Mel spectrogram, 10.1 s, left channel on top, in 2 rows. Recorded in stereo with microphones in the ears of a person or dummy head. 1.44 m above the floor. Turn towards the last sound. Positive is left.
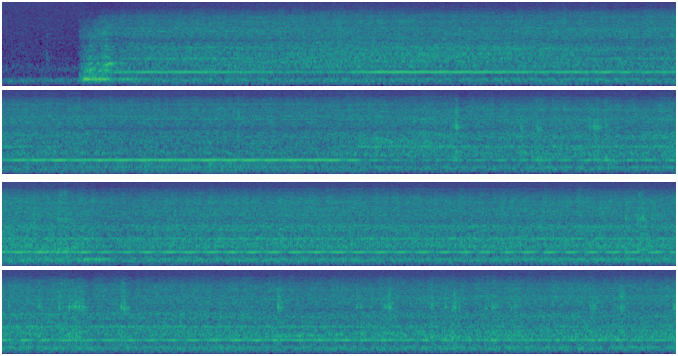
No sound to turn to.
